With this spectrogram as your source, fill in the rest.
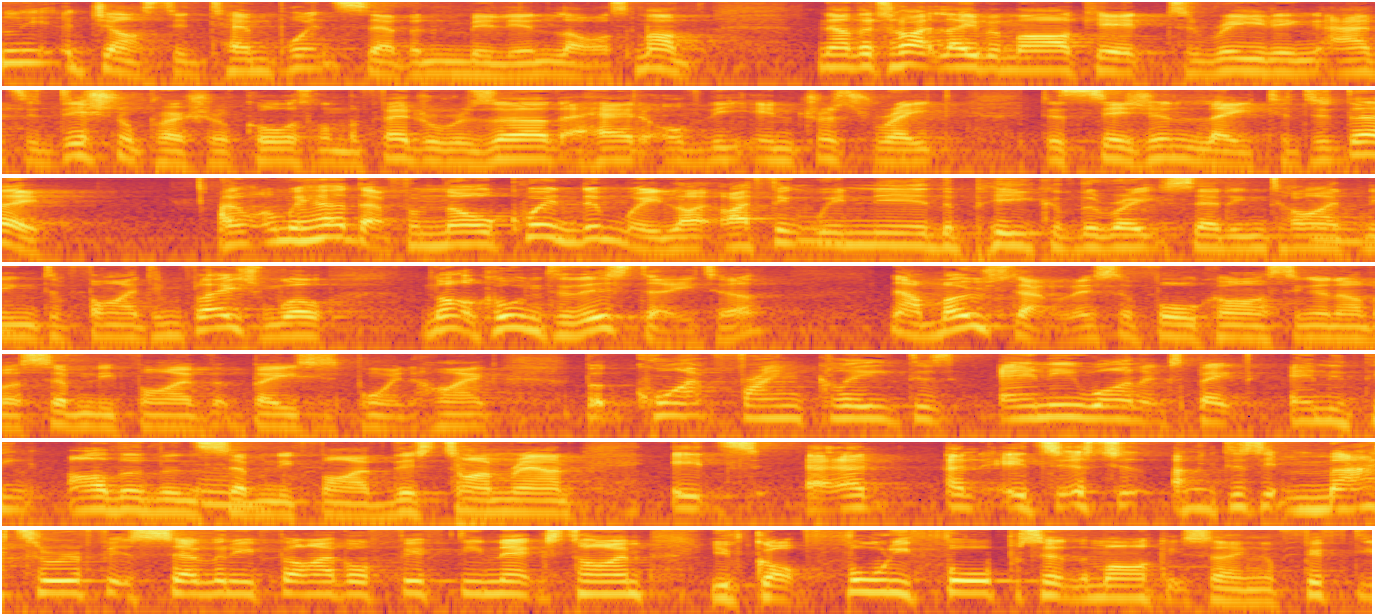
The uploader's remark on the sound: we are live at Web Summit in Lisbon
